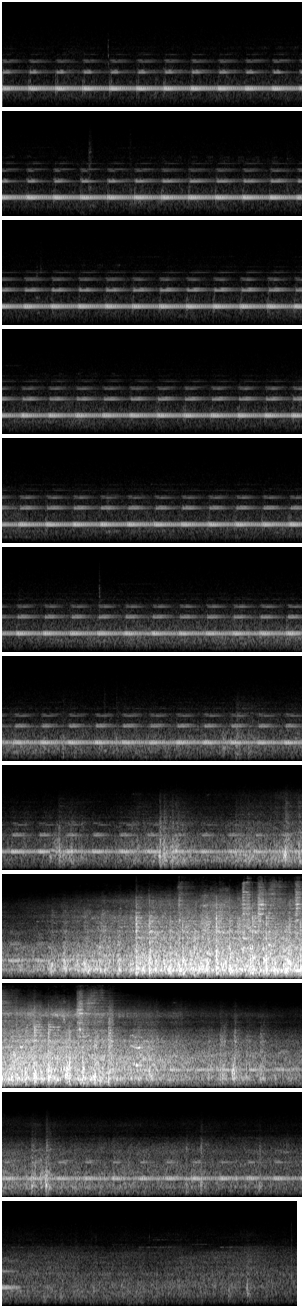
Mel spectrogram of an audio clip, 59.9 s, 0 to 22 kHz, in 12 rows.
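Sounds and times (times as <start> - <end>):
level crossing warning bell: 0.0 - 56.0
train wheels clattering: 35.8 - 57.7.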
